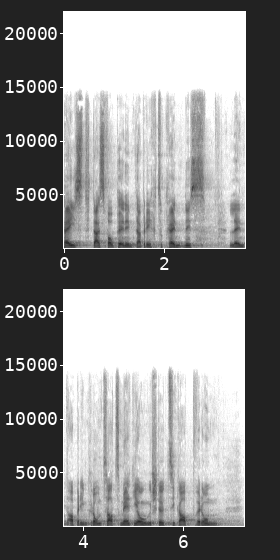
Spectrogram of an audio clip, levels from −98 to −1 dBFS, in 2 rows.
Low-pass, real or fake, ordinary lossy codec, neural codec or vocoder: 14.4 kHz; fake; none; vocoder, 48 kHz, 128 mel bands, Vocos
